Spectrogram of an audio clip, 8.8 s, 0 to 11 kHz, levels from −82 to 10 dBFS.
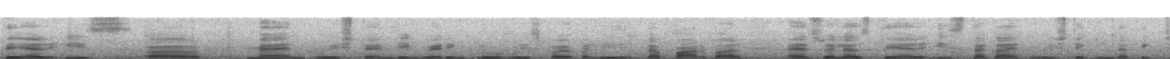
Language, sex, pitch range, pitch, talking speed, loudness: English, male, 135-150 Hz, 140 Hz, 185 wpm, -19 LUFS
